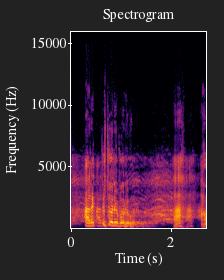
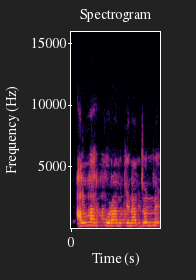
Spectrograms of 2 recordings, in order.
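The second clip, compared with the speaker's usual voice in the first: usual speaking voice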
